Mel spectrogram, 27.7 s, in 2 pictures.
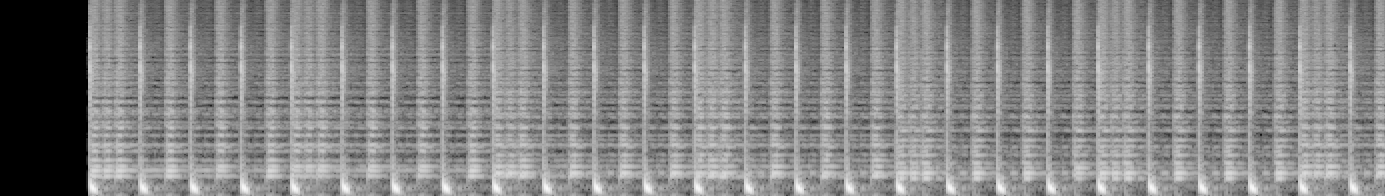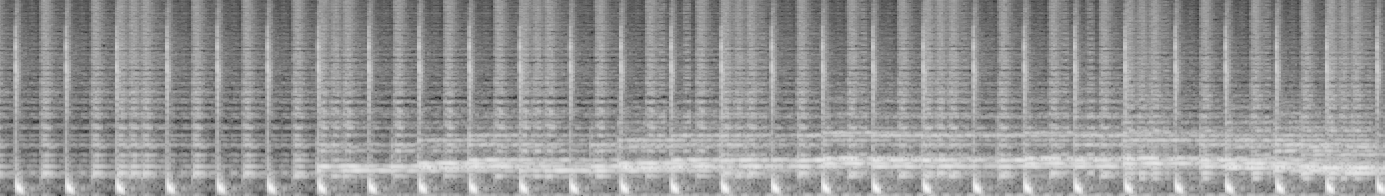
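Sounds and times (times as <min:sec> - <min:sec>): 
instrumental Italo disco music: 0:00.9 - 0:27.7.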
